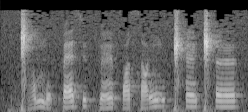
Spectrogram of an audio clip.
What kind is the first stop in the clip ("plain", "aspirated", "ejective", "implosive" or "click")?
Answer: click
